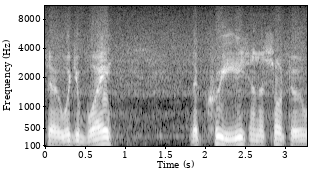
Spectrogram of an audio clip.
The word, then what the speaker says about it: Ojibwe: The Ojibways, pronounced Ojibwe, the Crees, and the Sotu were among those MacDonnell encountered by the River of Death.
